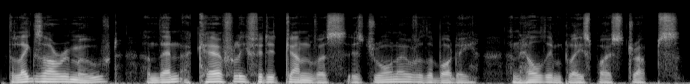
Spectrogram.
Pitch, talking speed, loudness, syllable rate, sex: 105 Hz, 180 wpm, -19 LUFS, 5.3 syllables/s, male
